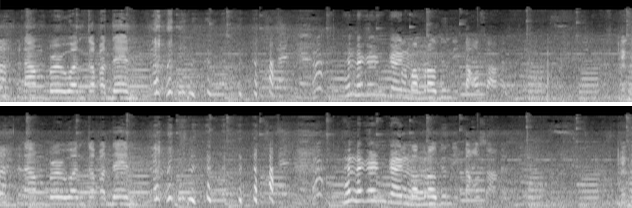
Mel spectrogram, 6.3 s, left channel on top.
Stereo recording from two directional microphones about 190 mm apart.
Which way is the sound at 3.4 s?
35° right (ahead or behind).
